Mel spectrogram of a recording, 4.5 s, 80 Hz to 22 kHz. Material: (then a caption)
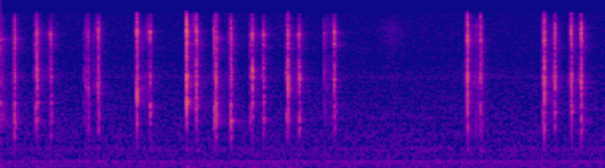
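Plastic. Fingertips of both hands type on an Orthodox Rev3.1 split ortholinear mechanical keyboard: two halves in clear acrylic cases, white and cyan PBT dye-sub keycaps, and stock Gateron Brown switches. About 21 short, bright, dry keystroke clacks come in quick bursts, with a pause near the middle. A faint low hum sits underneath.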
